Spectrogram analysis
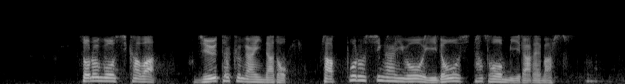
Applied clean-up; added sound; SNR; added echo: neural separator model SepFormer DNS4.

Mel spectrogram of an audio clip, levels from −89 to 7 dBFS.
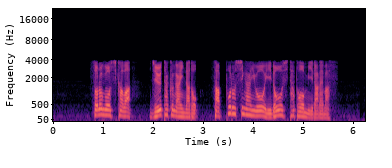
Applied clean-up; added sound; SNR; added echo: none; none; none; none.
